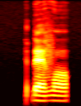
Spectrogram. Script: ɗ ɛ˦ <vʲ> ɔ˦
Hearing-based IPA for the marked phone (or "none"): v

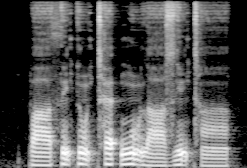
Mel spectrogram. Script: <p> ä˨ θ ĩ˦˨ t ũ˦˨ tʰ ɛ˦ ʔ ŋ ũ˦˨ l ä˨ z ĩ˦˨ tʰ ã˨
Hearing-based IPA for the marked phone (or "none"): p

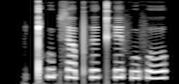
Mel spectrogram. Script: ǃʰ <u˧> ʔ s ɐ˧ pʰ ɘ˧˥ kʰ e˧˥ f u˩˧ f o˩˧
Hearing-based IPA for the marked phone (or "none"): u˧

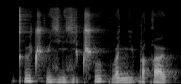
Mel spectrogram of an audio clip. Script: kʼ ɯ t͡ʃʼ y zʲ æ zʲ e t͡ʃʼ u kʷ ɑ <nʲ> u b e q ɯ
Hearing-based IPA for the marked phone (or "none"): nʲ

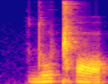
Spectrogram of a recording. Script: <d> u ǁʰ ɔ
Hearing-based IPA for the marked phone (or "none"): d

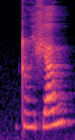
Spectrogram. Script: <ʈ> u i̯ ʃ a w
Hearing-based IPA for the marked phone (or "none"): ʈ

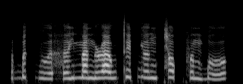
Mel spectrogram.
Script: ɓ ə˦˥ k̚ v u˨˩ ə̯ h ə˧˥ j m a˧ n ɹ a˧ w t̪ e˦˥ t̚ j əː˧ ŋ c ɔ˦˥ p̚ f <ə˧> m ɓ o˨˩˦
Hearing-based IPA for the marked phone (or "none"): ə˧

